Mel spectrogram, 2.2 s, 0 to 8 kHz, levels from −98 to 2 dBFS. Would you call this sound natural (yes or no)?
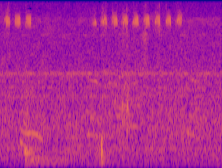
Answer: yes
